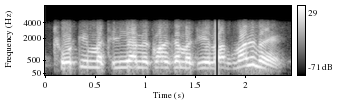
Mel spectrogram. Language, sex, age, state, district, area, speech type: Hindi, male, 60+, Uttar Pradesh, Bhadohi, rural, conversation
